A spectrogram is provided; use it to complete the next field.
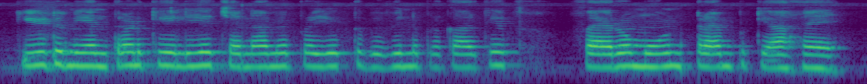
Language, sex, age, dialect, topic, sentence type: Hindi, female, 25-30, Awadhi Bundeli, agriculture, question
